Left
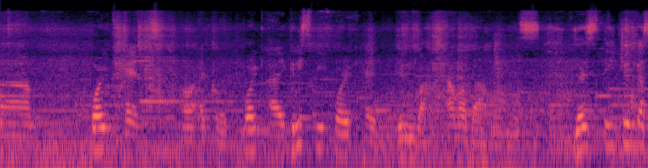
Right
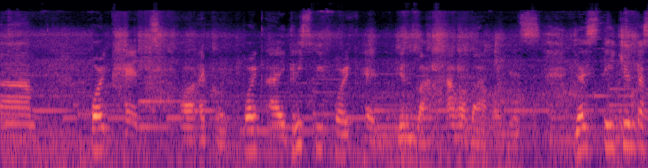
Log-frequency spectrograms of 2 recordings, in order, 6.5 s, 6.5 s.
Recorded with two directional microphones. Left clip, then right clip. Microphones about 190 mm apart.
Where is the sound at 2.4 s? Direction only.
15° left (ahead or behind).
